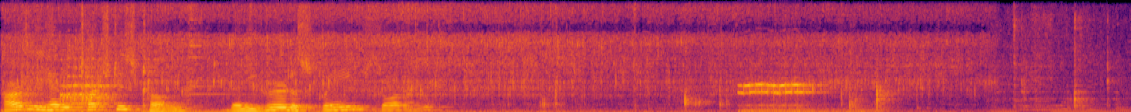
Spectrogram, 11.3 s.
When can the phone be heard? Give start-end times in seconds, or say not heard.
0.2-1.1, 7.3-8.8.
